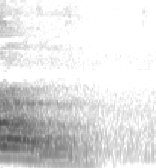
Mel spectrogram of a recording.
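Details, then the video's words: Thunder, a Siberian Husky known as a talkative dog, vocalizing after bath time: a single short harmonic howl-like yowl that starts strong and fades over about half a second in a small room. "Talking with Thunder (Cry Baby Husky)"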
